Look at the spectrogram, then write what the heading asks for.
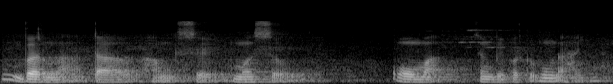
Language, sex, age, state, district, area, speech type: Bodo, male, 45-60, Assam, Chirang, urban, spontaneous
